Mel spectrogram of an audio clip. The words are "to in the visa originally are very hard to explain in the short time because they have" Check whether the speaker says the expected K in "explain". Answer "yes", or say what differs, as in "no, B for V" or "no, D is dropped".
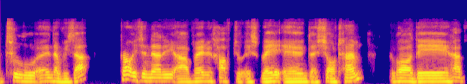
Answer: yes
